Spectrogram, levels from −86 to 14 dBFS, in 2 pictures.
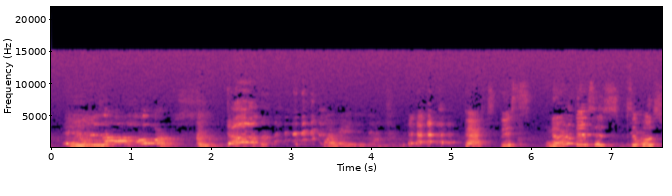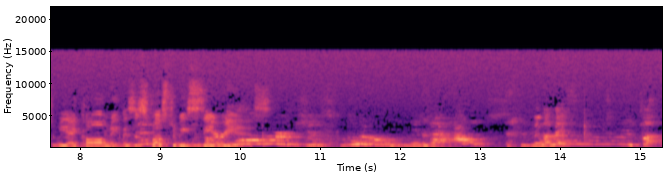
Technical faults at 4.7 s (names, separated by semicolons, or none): low bit depth with noise shaping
